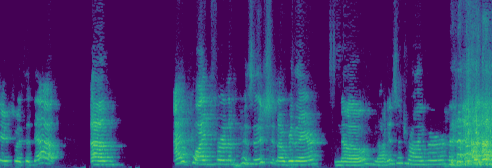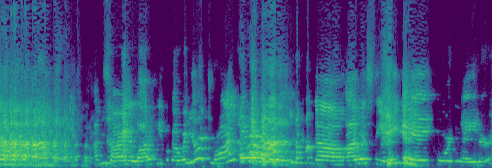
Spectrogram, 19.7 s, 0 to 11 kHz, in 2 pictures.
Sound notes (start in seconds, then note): 9.0 laughter; 15.0 laughter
